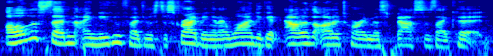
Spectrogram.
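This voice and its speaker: A woman, a teacher, reading a children's book aloud to students in an animated storytelling style. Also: on the low side, fast, low-quality recording. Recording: clear background noise.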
